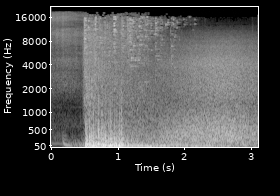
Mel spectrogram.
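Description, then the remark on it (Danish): A sudden, powerful explosion as a house, set off by a spark, blows apart, bursting in with a loud blast and settling into a sustained, heavy rumbling roar of flying debris. No voices. “Hele huset eksploderer med alle matroser og tjenestefolk indeni.”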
